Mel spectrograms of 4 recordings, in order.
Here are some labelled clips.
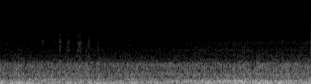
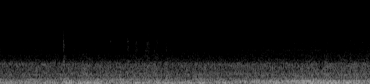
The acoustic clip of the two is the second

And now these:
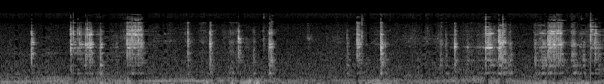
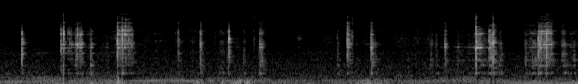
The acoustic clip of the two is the second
